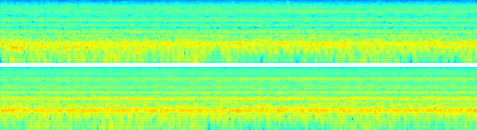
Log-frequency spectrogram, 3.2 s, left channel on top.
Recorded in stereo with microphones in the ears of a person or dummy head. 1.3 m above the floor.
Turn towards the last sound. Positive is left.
turn(degrees=-45)  # may be behind; listen again after turning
